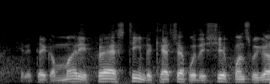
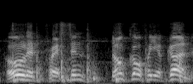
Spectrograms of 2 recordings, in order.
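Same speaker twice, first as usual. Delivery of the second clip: armed threat; 8 semitones higher, 5 dB louder than usual. Acted. Crooks holding the ship at gunpoint.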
